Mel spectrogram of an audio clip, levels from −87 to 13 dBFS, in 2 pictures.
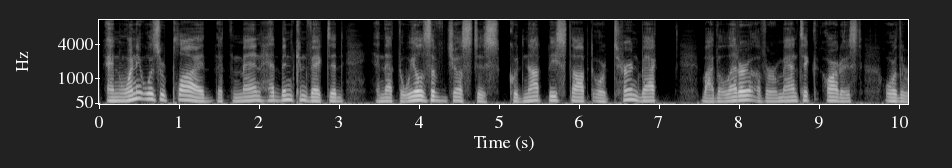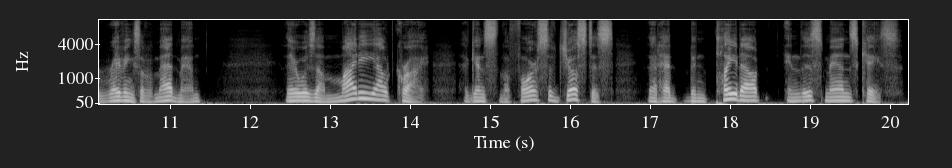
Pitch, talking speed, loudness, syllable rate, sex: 145 Hz, 165 wpm, -19 LUFS, 4.6 syllables/s, male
